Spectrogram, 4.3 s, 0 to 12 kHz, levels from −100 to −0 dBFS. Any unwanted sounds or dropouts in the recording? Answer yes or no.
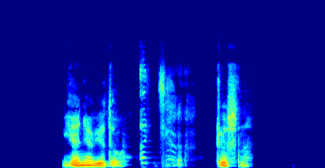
yes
